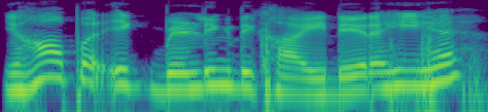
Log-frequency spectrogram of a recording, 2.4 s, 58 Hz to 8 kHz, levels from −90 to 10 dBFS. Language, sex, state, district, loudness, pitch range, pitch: Hindi, male, Jharkhand, Ranchi, -12 LUFS, 155-195 Hz, 170 Hz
